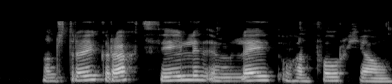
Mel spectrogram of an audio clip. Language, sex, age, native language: Icelandic, female, 40-49, Faroese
